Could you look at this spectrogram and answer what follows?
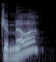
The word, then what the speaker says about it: Jamila: And your first name is pronounced Jamila? – Yeah, Jamila, kind of like Camilla, but with a J in front of it instead.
